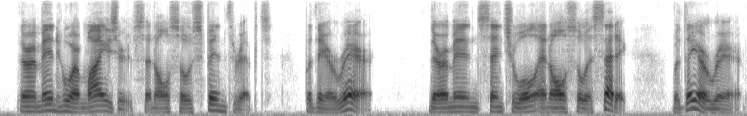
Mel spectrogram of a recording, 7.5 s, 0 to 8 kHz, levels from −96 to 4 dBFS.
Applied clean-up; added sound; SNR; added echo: neural diffusion model UNIVERSE++.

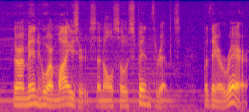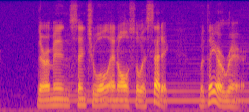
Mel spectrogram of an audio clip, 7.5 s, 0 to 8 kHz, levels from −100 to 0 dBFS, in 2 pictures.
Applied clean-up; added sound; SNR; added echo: none; Boat, Water vehicle; 19 dB; none.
